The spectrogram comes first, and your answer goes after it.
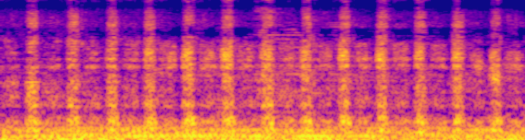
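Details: Close, loud panting of a Belgian Malinois called Siri: fast breathy puffs repeated several times a second, harsh and airy, filling the short moment before it is told to sit.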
